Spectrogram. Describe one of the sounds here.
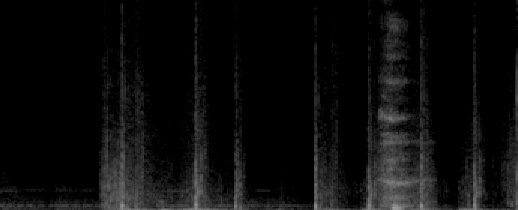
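Footsteps tap on sandy ground.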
